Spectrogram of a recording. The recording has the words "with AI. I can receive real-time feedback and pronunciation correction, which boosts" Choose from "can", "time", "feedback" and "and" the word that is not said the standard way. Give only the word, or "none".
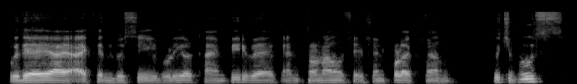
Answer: feedback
